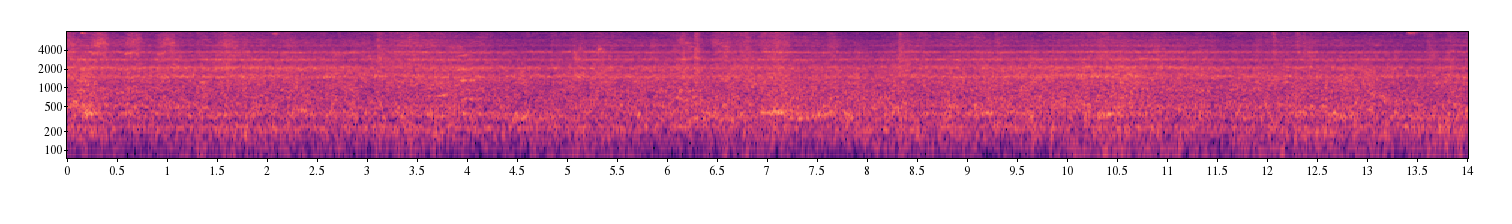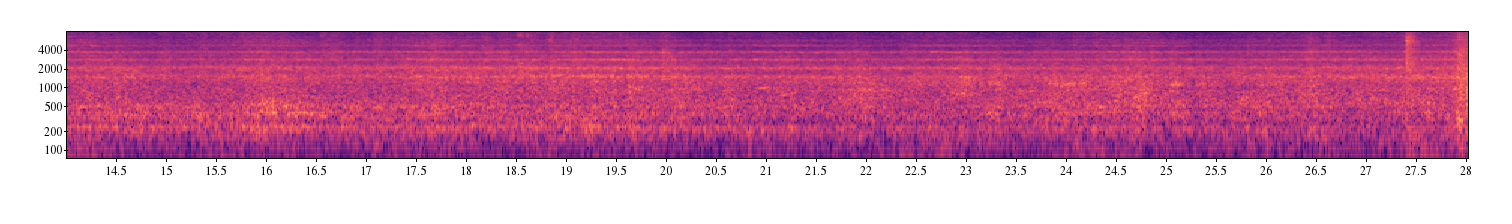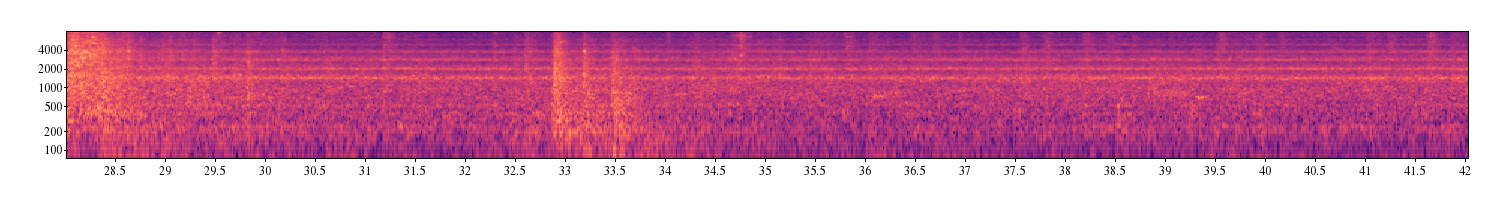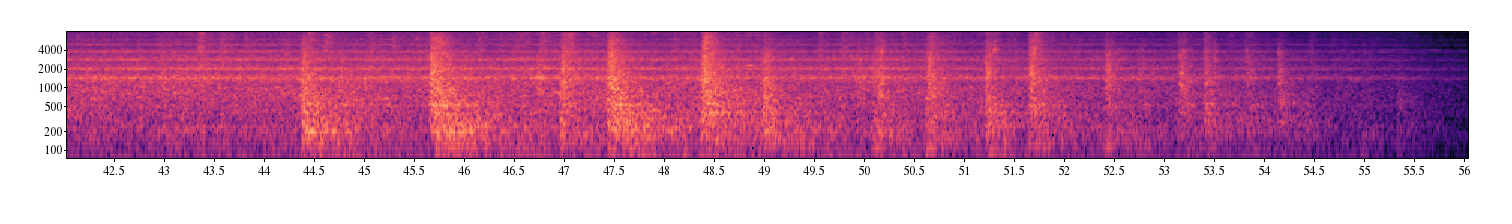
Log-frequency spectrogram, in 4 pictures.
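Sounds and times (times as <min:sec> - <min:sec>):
steel wheels rumbling on rail: 0:00.0 - 0:56.0
wheels clacking over rail joints: 0:22.0 - 0:54.6.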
